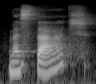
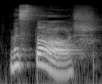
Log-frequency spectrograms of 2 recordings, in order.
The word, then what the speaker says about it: mustache: And how do you pronounce these words? Champagne? Mustache? No. Though we see the combination C and H, we don't pronounce ch. We pronounce sh. Champagne, mustache, or mustache.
